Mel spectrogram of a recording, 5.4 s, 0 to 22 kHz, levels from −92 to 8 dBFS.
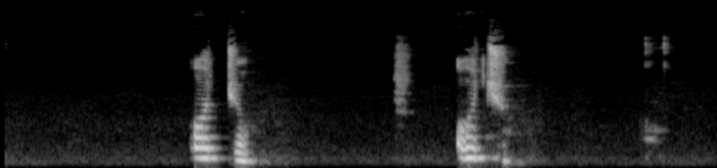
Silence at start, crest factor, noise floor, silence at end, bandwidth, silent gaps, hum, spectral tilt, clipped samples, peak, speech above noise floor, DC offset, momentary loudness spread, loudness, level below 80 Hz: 1.45 s; 22 dB; -68 dBFS; 1.55 s; 9.4 kHz; none; none; -4 dB/octave; under 0.1%; 0 dBFS; 53 dB; under 0.1%; 25 LU; -17 LUFS; -68 dBFS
